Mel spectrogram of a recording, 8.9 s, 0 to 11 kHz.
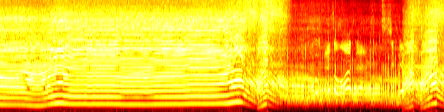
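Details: Ported Husqvarna T540 Mark III top-handle chainsaw on its third tank, not fully broken in, warmed up, chain quickly filed: steady high revs pulling down evenly into the cut and recovering cleanly; running healthy.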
